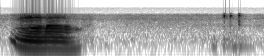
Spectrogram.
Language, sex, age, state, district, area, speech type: Assamese, male, 18-30, Assam, Charaideo, rural, conversation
